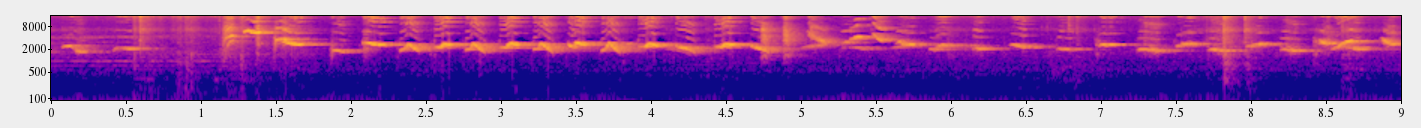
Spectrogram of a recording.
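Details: Greater green leafbird singing a long, fast run of clear whistled notes that rise and fall, several per second, mixed with high squeaky twitters and a few sharp clicks.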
